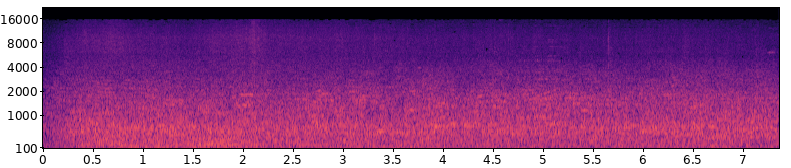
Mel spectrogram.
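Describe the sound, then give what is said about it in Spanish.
Harbour ambience at the port of Monte Carlo in July 1959: a loud, unbroken wash of surf and wind noise, even and steady throughout with no distinct individual events. “Nos vamos a trasladar eh, lugar y, tiempo al puerto de Monte Carlo, concretamente a un 22 de julio de 1959.”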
